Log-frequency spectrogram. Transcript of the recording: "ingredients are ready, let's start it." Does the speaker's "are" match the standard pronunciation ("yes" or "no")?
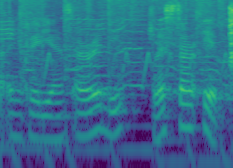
no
